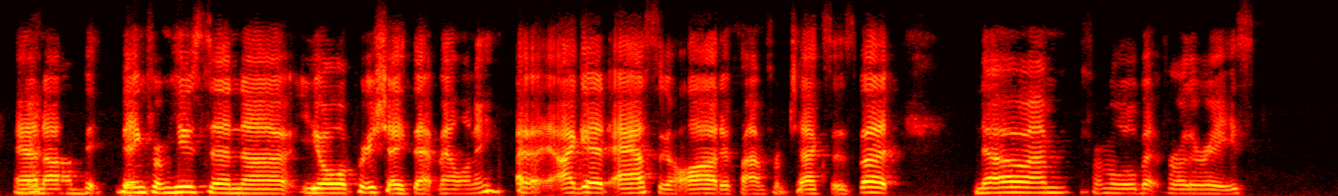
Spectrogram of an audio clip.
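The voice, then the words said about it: Southern American accent. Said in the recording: “I have a distinctive southern accent that's from Atlanta ... I started sounding like that”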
